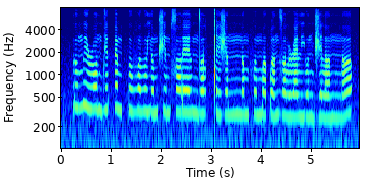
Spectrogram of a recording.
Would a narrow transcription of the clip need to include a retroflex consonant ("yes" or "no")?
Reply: no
